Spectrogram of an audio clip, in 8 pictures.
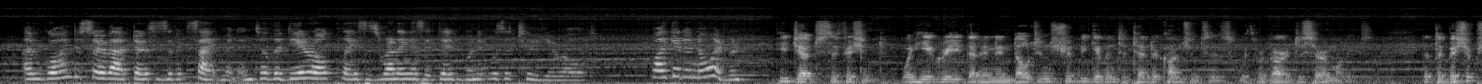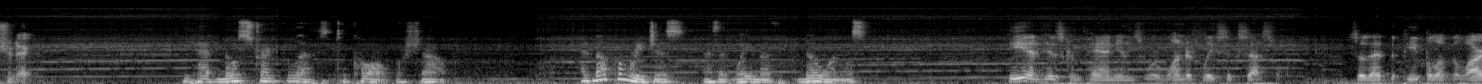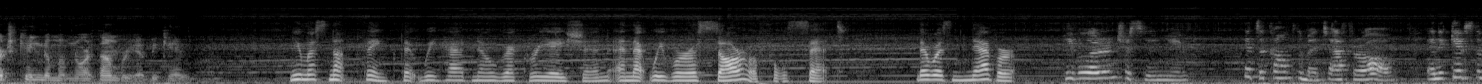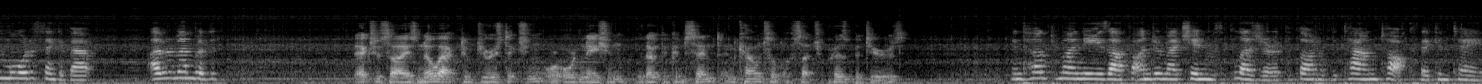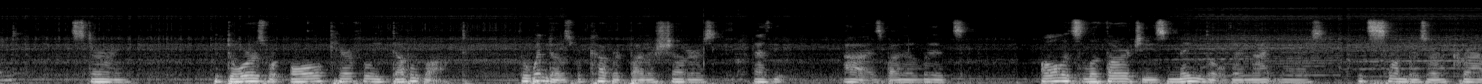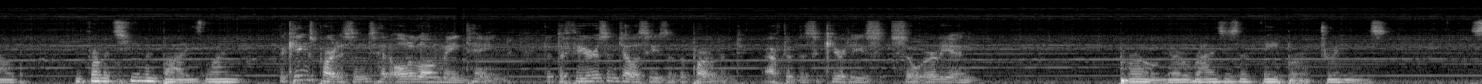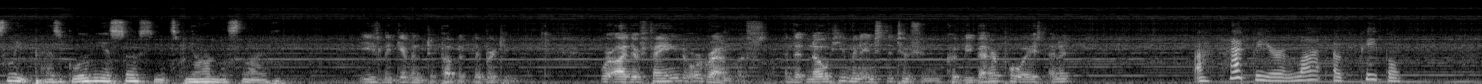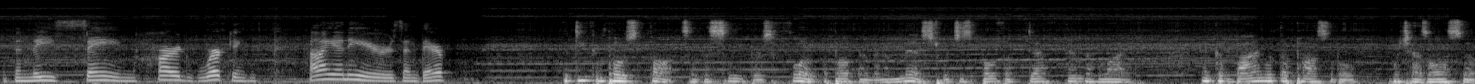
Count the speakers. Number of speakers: five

